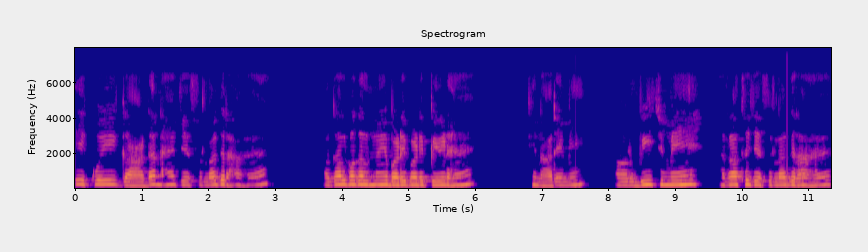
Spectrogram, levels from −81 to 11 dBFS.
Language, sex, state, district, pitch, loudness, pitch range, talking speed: Hindi, female, Chhattisgarh, Balrampur, 225 Hz, -22 LUFS, 215-240 Hz, 120 wpm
